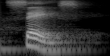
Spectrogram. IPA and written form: s eɪs (says)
